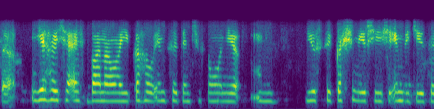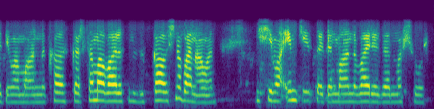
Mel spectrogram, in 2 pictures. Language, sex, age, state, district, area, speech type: Kashmiri, female, 30-45, Jammu and Kashmir, Bandipora, rural, conversation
